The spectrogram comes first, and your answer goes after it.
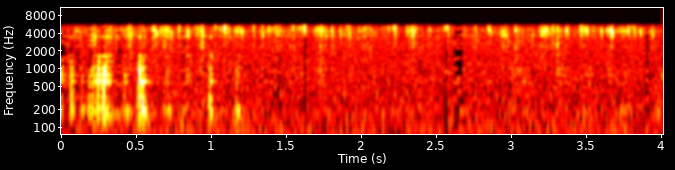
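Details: Male wild hedgehog chattering while he eats at a garden feeding station in Somerset, UK: a quick run of loud crunchy chewing clicks at the start, fading into softer, irregular munching ticks.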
